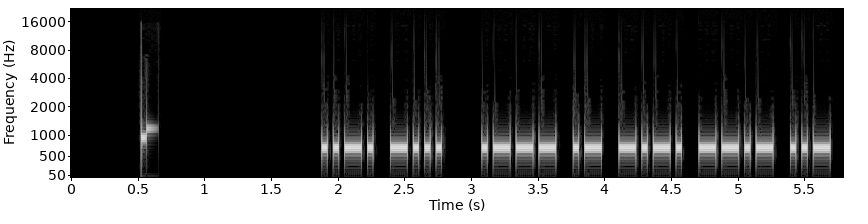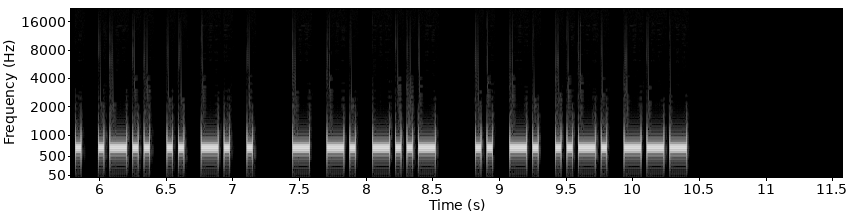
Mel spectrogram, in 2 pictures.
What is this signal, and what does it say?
Morse code, heard as a keyed tone, about 28 wpm, 700 Hz. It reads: FB JACQUELINE TNX INFO
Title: Practice QSO - Exchange 3 - More Info - 28wpm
